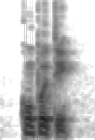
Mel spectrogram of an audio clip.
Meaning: to stew (fruit, etc.)
- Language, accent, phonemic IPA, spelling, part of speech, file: French, France, /kɔ̃.pɔ.te/, compoter, verb, LL-Q150 (fra)-compoter.wav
